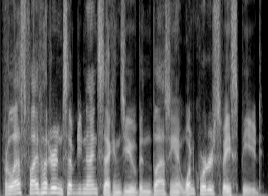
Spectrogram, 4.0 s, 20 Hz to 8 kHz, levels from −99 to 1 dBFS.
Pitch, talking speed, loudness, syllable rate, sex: 130 Hz, 270 wpm, -17 LUFS, 6.6 syllables/s, male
